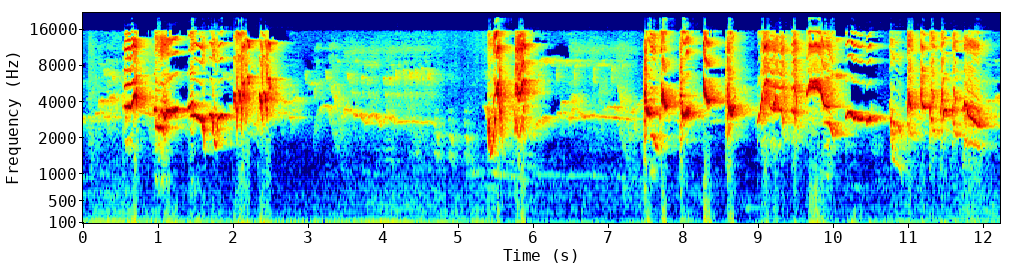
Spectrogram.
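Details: Oriental magpie-robin lure song played to spur silent kacer into singing: three loud bursts of dense, varied high chattering and whistles separated by quiet gaps, over a faint low hum.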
